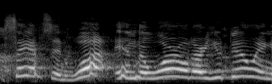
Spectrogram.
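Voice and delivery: high, laughing exasperated scold; mock counselor. Counselor scolding Samson, laughing exasperation. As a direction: scold him through a laugh.

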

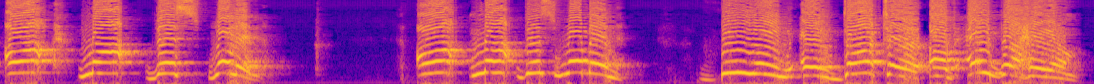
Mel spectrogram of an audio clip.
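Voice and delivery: high, very slow, drawn-out declaration; ringing preacher's proclamation; forceful scripture preaching. Real, not acted. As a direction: stretch each word out for the congregation.

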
